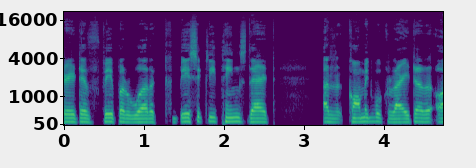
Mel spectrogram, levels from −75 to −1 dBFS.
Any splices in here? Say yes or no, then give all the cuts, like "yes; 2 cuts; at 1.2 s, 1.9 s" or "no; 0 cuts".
yes; 1 cut; at 1.3 s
